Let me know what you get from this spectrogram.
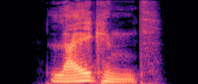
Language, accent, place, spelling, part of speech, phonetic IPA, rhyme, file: German, Germany, Berlin, likend, verb, [ˈlaɪ̯kn̩t], -aɪ̯kn̩t, De-likend.ogg
- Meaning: present participle of liken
